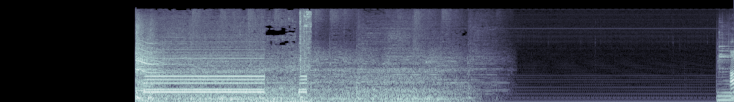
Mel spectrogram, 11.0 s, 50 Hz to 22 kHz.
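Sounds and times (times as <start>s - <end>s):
two-tone car horn honking: 2.0s - 5.4s
car driving rumble: 2.0s - 10.8s.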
